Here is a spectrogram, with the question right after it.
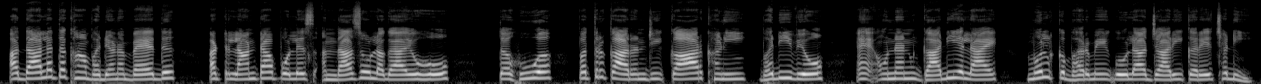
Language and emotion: Sindhi, neutral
